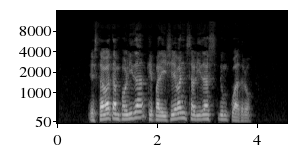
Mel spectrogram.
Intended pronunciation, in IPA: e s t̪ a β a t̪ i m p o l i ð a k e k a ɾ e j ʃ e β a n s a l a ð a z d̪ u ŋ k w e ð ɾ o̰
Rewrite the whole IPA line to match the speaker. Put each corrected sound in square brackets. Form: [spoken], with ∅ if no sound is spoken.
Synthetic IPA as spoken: e s t̪ a β a t̪ [a] m p o l i ð a k e [p] a ɾ e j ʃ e β a n s a l [i] ð a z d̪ u ŋ k w [a] ð ɾ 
